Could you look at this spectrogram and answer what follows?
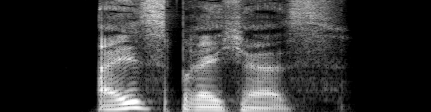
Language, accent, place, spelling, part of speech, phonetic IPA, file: German, Germany, Berlin, Eisbrechers, noun, [ˈaɪ̯sˌbʁɛçɐs], De-Eisbrechers.ogg
- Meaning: genitive singular of Eisbrecher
